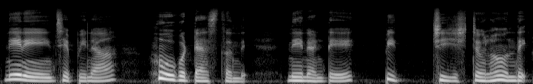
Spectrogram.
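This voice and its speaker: A woman's voice: lowish voice, measured pace, warm tone, no echo, clean studio sound, lightly acted. A woman playing a cunning, smug village schemer with a confident, conniving manner in a moral story.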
